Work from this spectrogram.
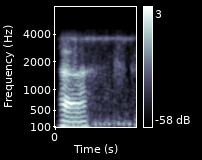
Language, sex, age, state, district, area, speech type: Santali, male, 18-30, West Bengal, Purba Bardhaman, rural, conversation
